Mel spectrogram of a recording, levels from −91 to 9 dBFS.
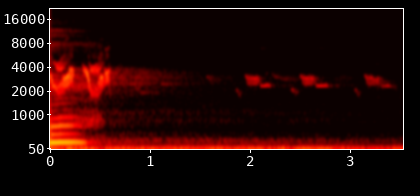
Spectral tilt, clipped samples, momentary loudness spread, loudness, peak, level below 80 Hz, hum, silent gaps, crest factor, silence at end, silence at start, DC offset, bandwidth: -5.5 dB/octave; under 0.1%; 23 LU; -36 LUFS; -18 dBFS; -46 dBFS; none; none; 20 dB; 0 s; 0 s; under 0.1%; 12.5 kHz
